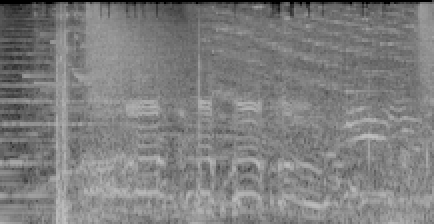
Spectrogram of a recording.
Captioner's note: purse thuds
